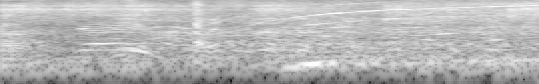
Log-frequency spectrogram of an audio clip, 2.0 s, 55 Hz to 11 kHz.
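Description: Chrysler Turbine Car's A-831 gas turbine engine spooling up: a thin, high whine that rises steadily in pitch from about a second in, with crowd voices around it.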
